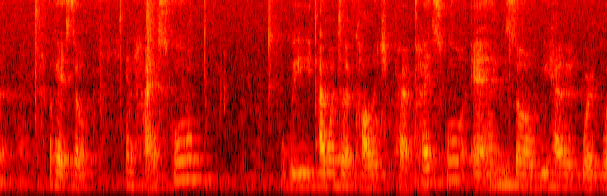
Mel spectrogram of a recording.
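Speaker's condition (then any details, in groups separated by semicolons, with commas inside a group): No condition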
